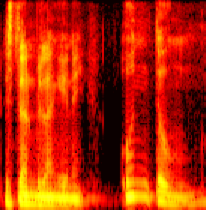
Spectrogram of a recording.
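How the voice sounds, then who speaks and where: A man's voice: fairly low pitch, very animated, moderate pace. A man preaching a sermon as pastor, telling a personal story with acted dialogue, close to tears.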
